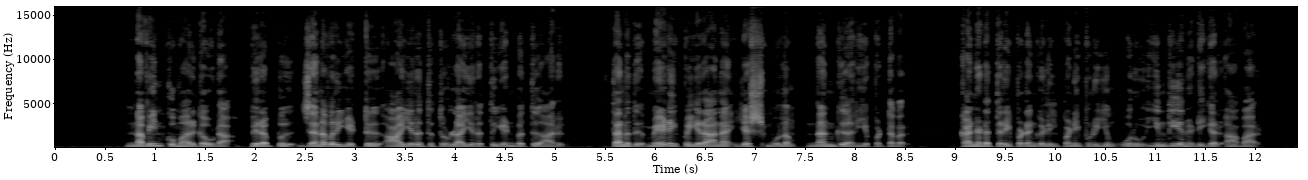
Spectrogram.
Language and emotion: Tamil, neutral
